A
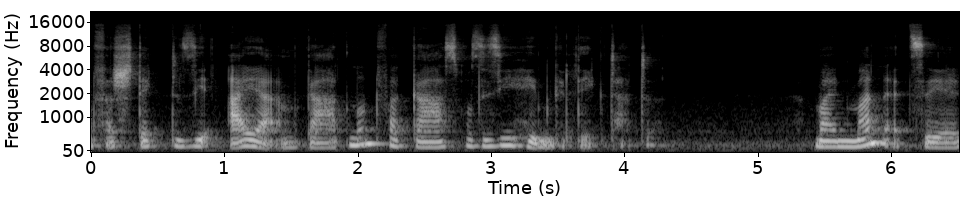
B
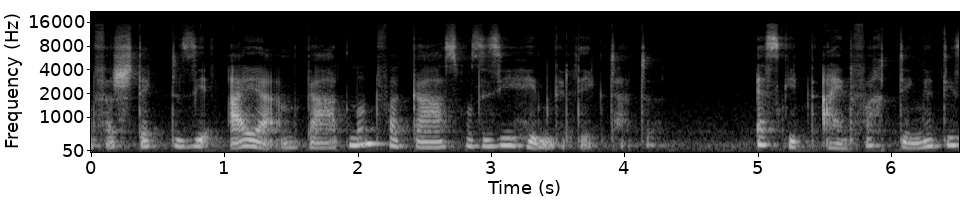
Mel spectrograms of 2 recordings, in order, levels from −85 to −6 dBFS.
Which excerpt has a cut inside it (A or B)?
B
